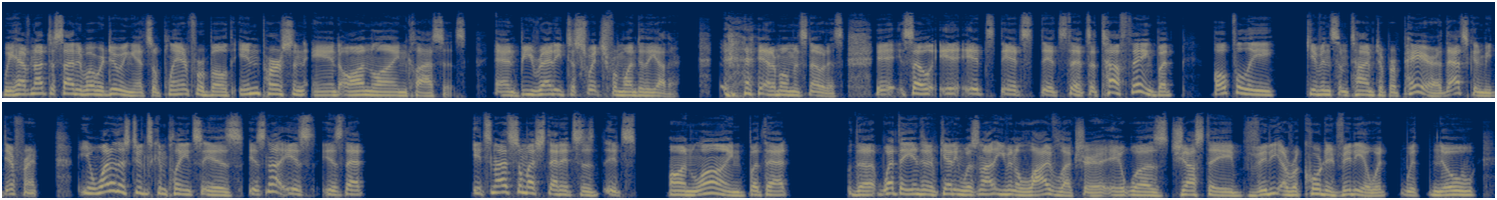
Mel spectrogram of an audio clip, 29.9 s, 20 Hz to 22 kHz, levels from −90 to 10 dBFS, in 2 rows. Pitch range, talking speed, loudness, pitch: 145-195 Hz, 200 wpm, -21 LUFS, 165 Hz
